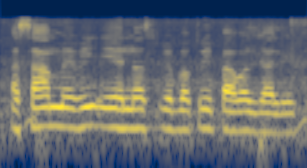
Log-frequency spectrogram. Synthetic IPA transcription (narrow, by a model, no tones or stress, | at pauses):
əsamːebʱieɦnəskebəkɾipabəld͡ʒali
